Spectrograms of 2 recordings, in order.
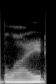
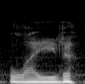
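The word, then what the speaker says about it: Blaidd: It's not Blythe, it's Blythe. Like with a T-H-Y-E. And I think it's Welsh.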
